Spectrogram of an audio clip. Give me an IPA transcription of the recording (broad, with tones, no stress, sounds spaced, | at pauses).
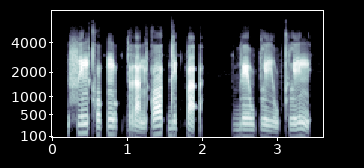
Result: f i˥˩ n kʰ o˦˥ k̚ ŋ o˦˥ k̚ p r a˩˦ n k ɔː˥˩ t̚ d i˦˥ t̚ p a˨˩ ʔ | b eː˧ w p l iː˨˩ w kʰ l i˥˩ n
